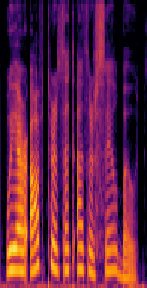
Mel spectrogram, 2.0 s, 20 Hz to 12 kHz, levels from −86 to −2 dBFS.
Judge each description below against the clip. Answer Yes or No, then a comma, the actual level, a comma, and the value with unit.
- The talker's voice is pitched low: No, high, 230 Hz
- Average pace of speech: No, fast, 215 wpm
